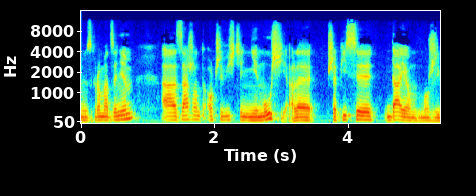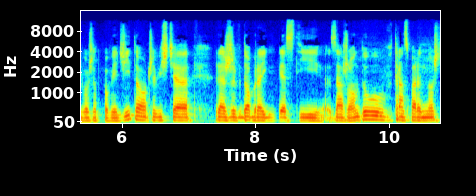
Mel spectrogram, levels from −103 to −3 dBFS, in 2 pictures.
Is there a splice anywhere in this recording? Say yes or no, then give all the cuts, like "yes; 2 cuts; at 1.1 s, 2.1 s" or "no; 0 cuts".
yes; 1 cut; at 3.6 s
